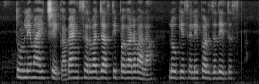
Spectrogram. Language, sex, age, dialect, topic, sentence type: Marathi, female, 25-30, Northern Konkan, banking, statement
